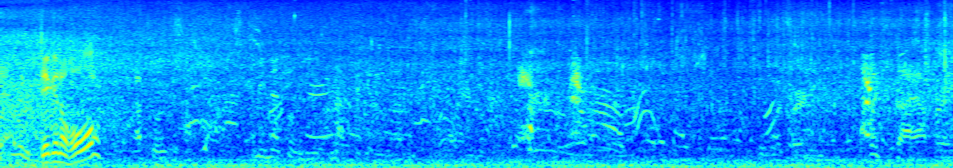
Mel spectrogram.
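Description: Waves wash gently onto a beach.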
